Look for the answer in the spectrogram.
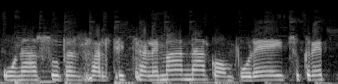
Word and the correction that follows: chucrut: por chucrut, no sé cómo se dice. – Chucrut, sí.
